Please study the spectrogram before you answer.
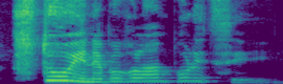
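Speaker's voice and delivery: loud, high cry of stop; shouted threat. Acted. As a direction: yell to stop the creature. Grandmother threatens the creature.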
